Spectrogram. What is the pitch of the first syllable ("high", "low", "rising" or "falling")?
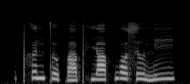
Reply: high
